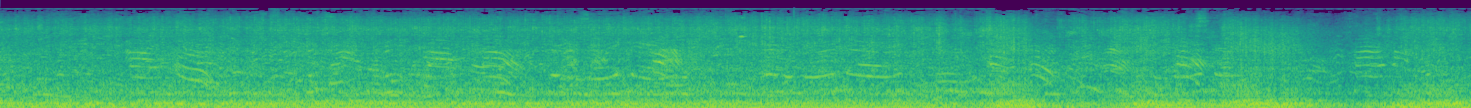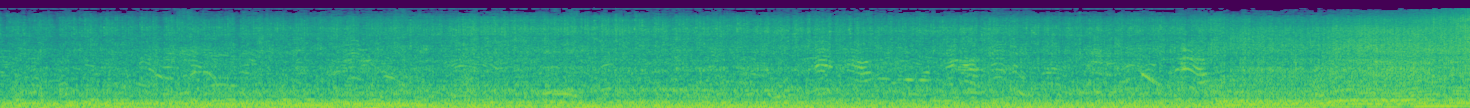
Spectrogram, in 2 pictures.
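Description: A crowd cheers and shouts nearby.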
